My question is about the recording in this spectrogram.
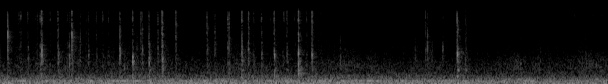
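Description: Typing on a computer keyboard: a quick run of keystrokes for about three seconds, then a few more keystrokes a little after four seconds in, over a low steady background hum.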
